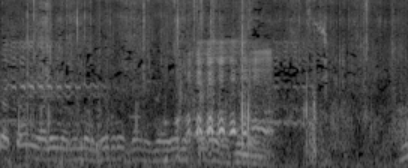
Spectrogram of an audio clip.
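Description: A goat bleating in one long, quavering call that lasts about two and a half seconds and ends before the last second.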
